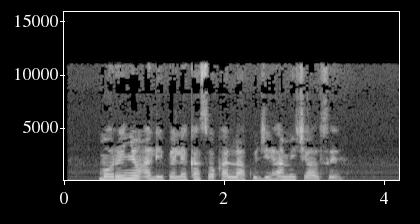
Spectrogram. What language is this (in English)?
Swahili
